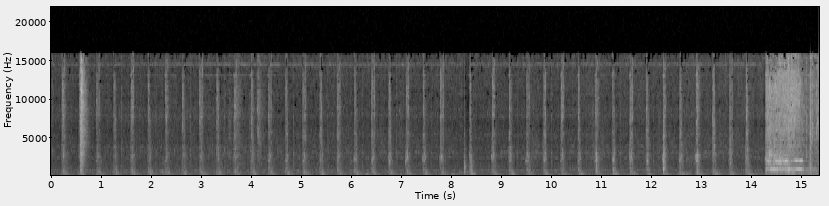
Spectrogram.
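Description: A printer whirs and clicks rapidly as it feeds out a page.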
